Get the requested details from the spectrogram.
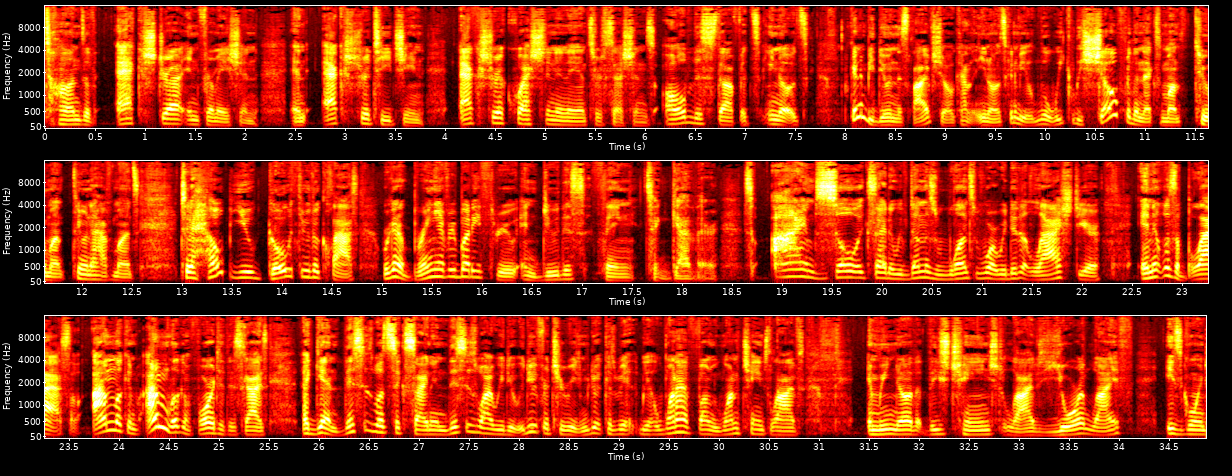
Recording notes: Yes, I Recorded This One in the Car. I couldn’t wait to go home and record in the studio, I had to record this and get it to you!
